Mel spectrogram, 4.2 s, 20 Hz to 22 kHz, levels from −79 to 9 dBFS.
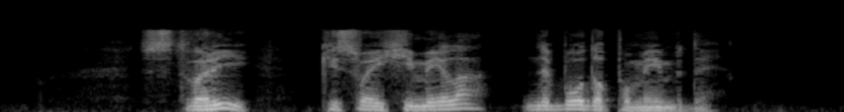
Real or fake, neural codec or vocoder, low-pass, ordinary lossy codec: fake; codec, 16 kHz, 2 kbps, X-Codec, HuBERT features, trained on LibriSpeech; 7.2 kHz; AAC, 24 kbps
